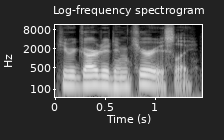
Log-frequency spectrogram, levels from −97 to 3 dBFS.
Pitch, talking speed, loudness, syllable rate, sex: 130 Hz, 165 wpm, -16 LUFS, 6.2 syllables/s, male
